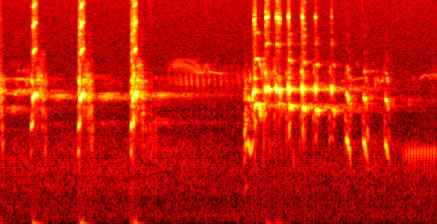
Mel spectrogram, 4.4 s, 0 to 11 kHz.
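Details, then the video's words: Wild bald eagle chortling at its Big Bear Valley nest, recorded by nest cam on 12 June 2021. Three sharp, piercing notes spaced half a second apart, a pause, then a rapid tumbling run of about ten piping notes. "Big Bear Eagles🦅6 1/2 Hours Of Jackie Zen☮Silent Yet Deadly PS🚻Wingslap At Raven&Chortles🎶"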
